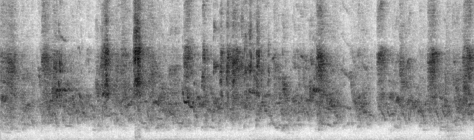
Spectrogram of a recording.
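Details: Dense high-pitched chirping and warbling from budgies, many overlapping notes with a few sharper squeaks and ticks.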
